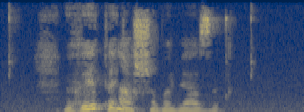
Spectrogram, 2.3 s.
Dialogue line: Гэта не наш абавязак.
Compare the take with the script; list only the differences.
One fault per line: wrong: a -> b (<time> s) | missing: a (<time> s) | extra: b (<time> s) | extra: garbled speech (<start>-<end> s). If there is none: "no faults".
missing: не (0.9 s)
